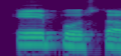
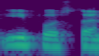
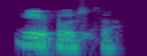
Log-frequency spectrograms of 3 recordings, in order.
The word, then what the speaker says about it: e-posta: Telephone होता है और ए पोस्ता होता है, ई पोस्ता नहीं, ए पोस्ता।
